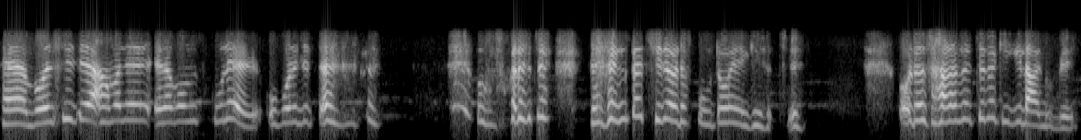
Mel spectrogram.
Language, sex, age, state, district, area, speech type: Bengali, female, 18-30, West Bengal, Darjeeling, rural, conversation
